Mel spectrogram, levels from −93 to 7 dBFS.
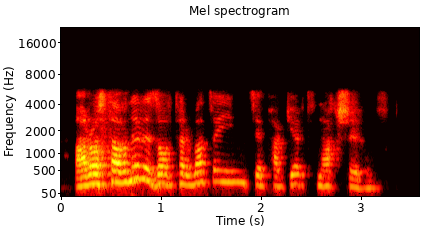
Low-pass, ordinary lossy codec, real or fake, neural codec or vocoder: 5.4 kHz; Opus, 32 kbps; fake; codec, 16 kHz in and 24 kHz out, 1 kbps, XY-Tokenizer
